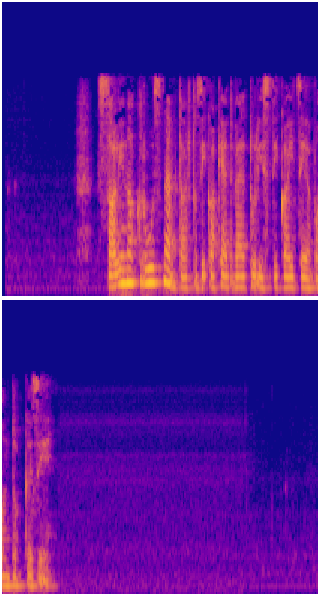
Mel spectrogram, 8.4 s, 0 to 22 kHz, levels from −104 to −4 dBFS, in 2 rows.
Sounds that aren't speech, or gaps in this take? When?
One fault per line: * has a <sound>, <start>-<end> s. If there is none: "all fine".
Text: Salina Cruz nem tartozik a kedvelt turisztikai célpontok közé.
all fine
